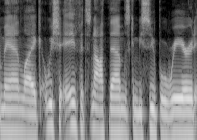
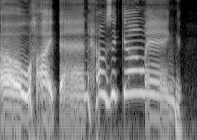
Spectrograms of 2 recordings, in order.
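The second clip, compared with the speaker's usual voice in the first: very high, creaky, swooping sing-song, drawn out. Retelling a story, acting out Emily greeting Ben: imitating Emily's voice. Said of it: "that's how she sounds, I guess".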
